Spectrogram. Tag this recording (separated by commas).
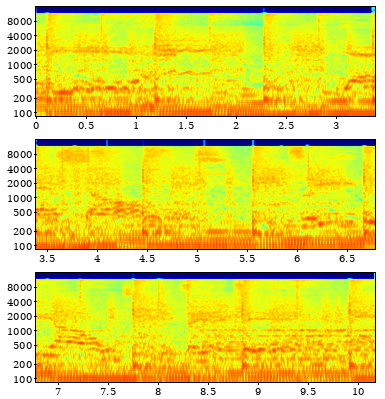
Music, Singing, Angry music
